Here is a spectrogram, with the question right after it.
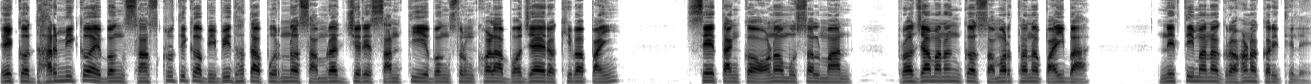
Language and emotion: Odia, neutral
